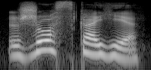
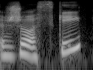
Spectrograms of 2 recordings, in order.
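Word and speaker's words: жёсткий: Or the opposite is жесткое мясо. Жесткое мясо. And be careful here, because if you talk about this word жесткий, we write t in the middle, but it is silent.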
